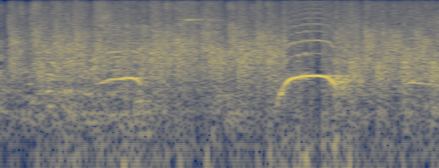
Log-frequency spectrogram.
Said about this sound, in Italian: Sì, dai, applaudite, va.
